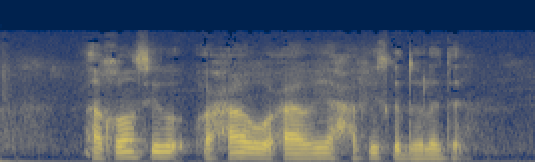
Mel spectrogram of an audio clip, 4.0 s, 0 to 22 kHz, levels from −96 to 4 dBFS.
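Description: From start to finish the speech sounds like AAC compression, likely AAC-LC at a low bitrate, something near 32 kbps. Nothing gets through above 9.8 kHz, so it's dull, and the coarse quantisation leaves a smeared, warbly fizz on sustained sounds and sibilants.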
